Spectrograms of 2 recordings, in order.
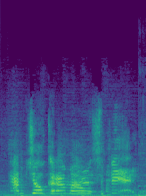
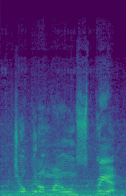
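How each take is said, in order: First: High, loud choked voice; choking, loud and high. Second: Strained, choking on saliva; choking on spit. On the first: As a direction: push it out while choking. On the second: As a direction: talk through a choke. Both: Real, not acted.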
